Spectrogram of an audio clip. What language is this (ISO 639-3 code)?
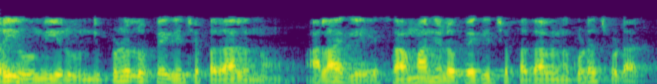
tel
